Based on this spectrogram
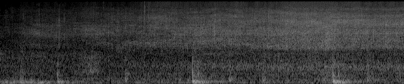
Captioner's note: sizzling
